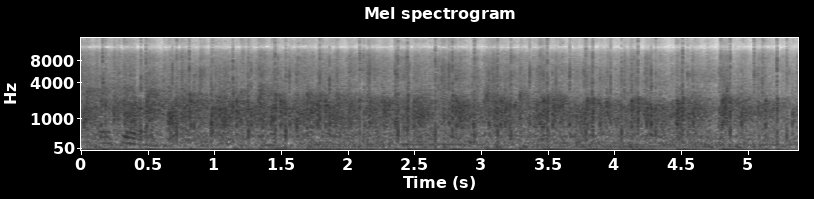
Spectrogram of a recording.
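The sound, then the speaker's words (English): A crowd claps steadily in dense, sustained applause for a group, lasting several seconds, loud and even throughout with a slight dip near the end. “So with that, I'd like to ask for our group here, let's give them a round of applause for their great...”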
